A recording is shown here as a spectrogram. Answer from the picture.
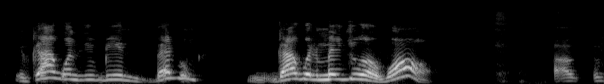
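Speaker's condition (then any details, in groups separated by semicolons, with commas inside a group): Cerebral palsy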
